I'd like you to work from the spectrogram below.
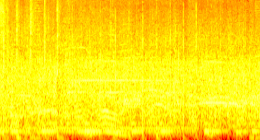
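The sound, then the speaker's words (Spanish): A crowd applauds a musician steadily for the full few seconds, a dense, loud crackle of many hands clapping at once, with faint voices mixed in beneath. “Sí, en los bastardos aplaudimos.”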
